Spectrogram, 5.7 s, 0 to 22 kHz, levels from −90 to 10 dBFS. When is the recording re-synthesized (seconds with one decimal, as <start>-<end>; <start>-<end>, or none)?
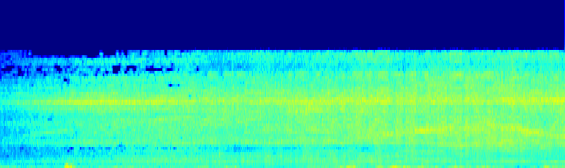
2.0-5.7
